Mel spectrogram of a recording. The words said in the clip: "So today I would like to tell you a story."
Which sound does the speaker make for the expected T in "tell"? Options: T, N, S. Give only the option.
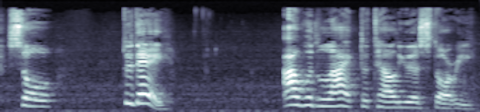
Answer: T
